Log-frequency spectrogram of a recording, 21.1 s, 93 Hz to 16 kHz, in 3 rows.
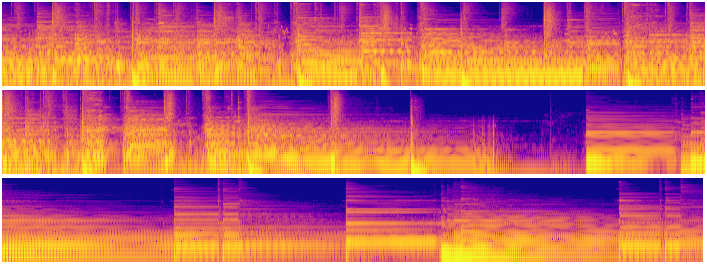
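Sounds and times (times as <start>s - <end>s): acoustic guitar chords strummed: 0.0s - 21.0s.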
